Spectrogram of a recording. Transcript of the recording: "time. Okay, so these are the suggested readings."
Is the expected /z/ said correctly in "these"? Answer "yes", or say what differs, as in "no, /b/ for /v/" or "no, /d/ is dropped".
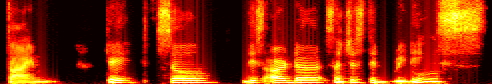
no, /s/ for /z/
